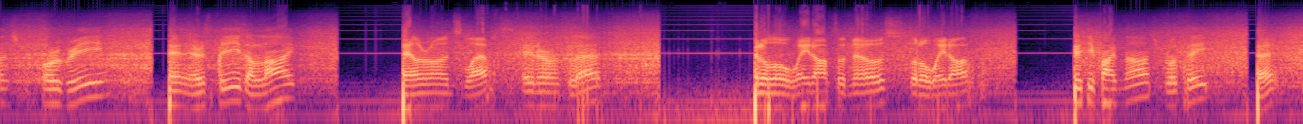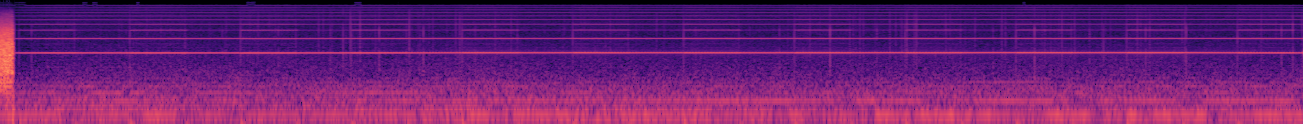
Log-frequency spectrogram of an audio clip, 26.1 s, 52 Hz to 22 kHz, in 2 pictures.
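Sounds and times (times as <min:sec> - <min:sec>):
faint low hum: 0:00.0 - 0:03.4, 0:04.0 - 0:10.2, 0:10.8 - 0:13.2.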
